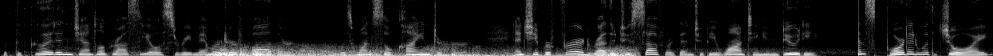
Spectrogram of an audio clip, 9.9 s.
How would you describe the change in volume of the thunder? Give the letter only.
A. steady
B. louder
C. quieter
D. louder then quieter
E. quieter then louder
C.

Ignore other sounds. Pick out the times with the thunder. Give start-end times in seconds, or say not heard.
2.0-6.4.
